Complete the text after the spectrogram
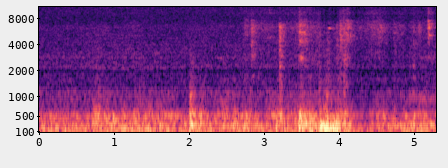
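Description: Wheels clatter over rail joints and switches.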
